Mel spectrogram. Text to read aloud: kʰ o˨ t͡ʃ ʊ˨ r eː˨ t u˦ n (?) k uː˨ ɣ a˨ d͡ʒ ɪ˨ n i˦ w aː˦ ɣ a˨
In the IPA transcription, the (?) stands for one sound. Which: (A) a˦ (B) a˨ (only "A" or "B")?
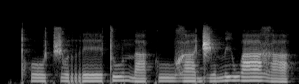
B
